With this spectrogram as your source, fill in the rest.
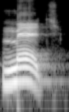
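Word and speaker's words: match: सी एच वेच एम ए टी सी एच मैच एफ ई टी सी एच फैच तो देखिए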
